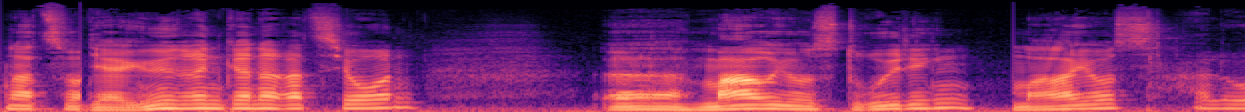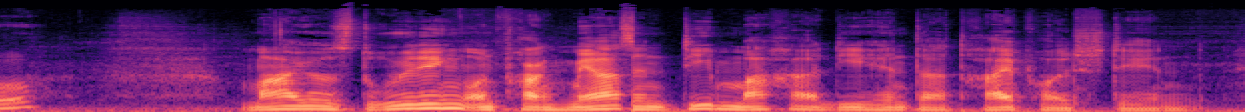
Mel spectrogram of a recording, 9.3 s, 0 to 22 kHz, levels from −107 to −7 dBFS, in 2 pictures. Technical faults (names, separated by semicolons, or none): damaged data in a compressed stream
